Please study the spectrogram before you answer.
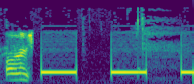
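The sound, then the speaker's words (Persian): Busy tone on a phone line after a caller from Herat is cut off: a steady, mid-pitched beep pulses on and off in an even rhythm, three bursts in all, the last cut short, after a brief voice fragment at the start. “متاسفانه تماس برادر ما از هرات قطع شد”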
